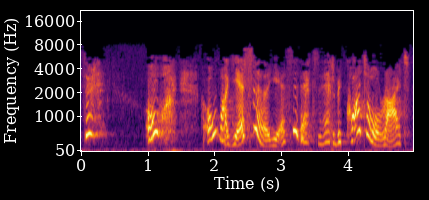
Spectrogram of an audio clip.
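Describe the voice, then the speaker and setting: A fluttery, high-voiced nervous landlady. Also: wildly swooping pitch, a little slow, fairly bright tone, husky, heavily acted. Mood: flustered, deferential. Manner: flustered, stammering, eager to please. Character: nervous, deferential middle-aged working-class landlady and wife. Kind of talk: 1940s radio drama acting. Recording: dull 1940s radio recording.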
